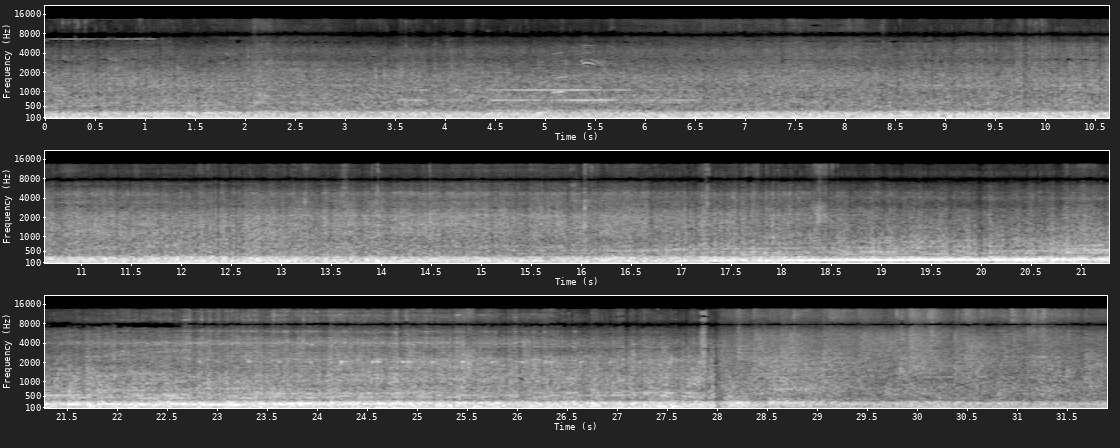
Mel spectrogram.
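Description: Steady low rumble of a road vehicle in motion, heard from on board. A few seconds past the middle an engine note rises slowly in pitch, and the rumble drops off suddenly near the end.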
